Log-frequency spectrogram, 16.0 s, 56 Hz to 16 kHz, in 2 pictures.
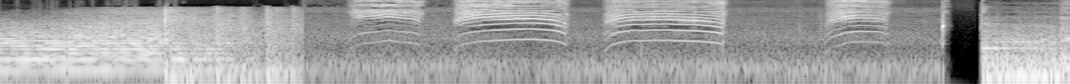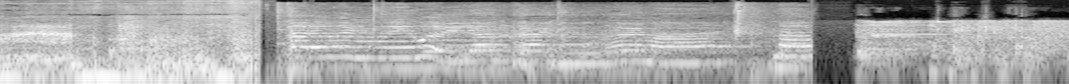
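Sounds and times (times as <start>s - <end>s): cat meowing: 2.6s - 7.0s.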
